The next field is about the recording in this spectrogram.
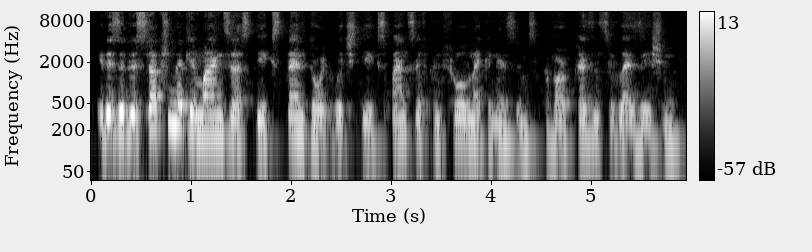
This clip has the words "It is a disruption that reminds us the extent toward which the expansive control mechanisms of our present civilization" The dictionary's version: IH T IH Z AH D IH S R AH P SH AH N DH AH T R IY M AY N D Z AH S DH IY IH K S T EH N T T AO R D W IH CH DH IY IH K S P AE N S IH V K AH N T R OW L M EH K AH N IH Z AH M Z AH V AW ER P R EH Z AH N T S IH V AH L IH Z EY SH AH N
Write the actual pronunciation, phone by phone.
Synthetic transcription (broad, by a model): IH T IH Z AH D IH S AH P SH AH N DH AH T R IY M AY N D Z AH S DH IY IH K S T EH N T T AO R D W IH CH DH IY IH K S P AE N S IH V K AH N T R OW L M EH K AH N IH Z AH M Z AH V AW ER P R EH Z AH N T S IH V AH L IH Z EY SH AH N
